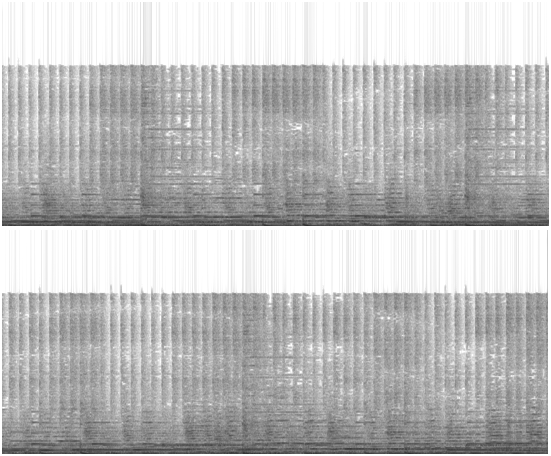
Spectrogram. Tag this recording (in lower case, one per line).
music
